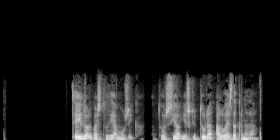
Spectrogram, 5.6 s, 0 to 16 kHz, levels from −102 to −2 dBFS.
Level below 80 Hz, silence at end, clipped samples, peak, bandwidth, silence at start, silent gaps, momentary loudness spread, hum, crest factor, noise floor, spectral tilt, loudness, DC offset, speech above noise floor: -54 dBFS; 0.45 s; under 0.1%; -2 dBFS; 7.8 kHz; 1.45 s; 2.89-3.02 s; 16 LU; none; 18 dB; under -90 dBFS; -6 dB/octave; -18 LUFS; under 0.1%; over 72 dB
